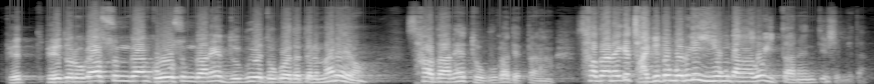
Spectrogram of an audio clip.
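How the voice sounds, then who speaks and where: A man's voice: high-pitched, animated, brisk, a little mellow. A male pastor preaching a sermon in a church sanctuary, emphatic, often acting out the voices of the people he quotes. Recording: long church reverb.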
